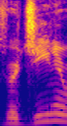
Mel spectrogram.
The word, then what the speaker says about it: Regina: It's Regina, Regina.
